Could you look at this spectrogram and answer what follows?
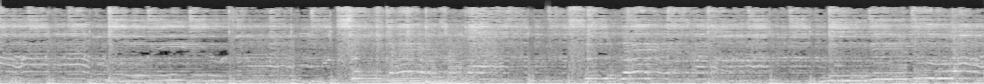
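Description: Live band music played loud through a PA: a male singer singing a melody into a microphone over electric bass, electric guitar, keyboard and a barrel drum, with a heavy, steady bass.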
